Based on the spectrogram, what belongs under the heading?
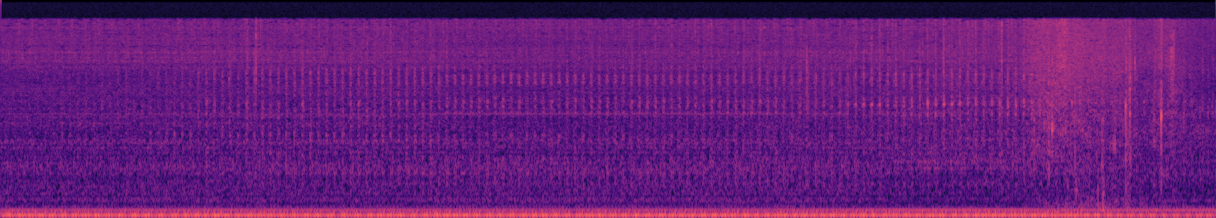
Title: Ticking noise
